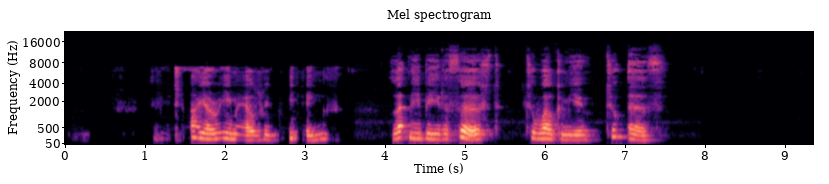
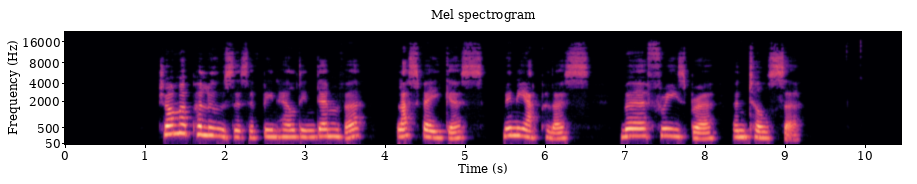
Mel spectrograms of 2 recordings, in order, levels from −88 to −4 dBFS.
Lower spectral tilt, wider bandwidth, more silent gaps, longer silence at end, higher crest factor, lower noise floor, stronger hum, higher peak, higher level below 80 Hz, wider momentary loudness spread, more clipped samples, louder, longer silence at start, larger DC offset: about the same, -5.5 dB/octave vs -4.5 dB/octave; second, 14 kHz vs 16 kHz; second, none vs 4.07-4.14 s, 6.85-6.94 s; first, 1.9 s vs 1.3 s; about the same, 22 dB vs 20 dB; about the same, under -90 dBFS vs -87 dBFS; neither; about the same, -4 dBFS vs -4 dBFS; about the same, -66 dBFS vs -66 dBFS; first, 16 LU vs 10 LU; neither; about the same, -24 LUFS vs -23 LUFS; first, 1.35 s vs 1.15 s; neither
